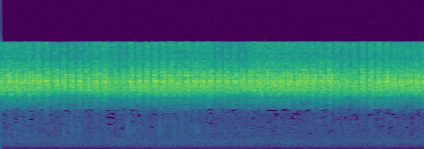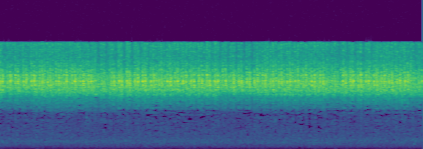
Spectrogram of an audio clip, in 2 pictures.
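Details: Chirping crickets, usually males, producing a continuous piercing high trill by wing stridulation; the rapid pulses hold steady in loudness across the whole stretch, with a faint low hiss beneath.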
